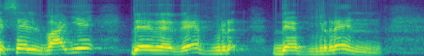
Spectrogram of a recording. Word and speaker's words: Devrent: Por ejemplo, hay un valle muy divertido que es el valle de Devrent, Devrent. Tengo que pronunciarlo en turco porque me cuesta un poquito, el valle de Devrent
